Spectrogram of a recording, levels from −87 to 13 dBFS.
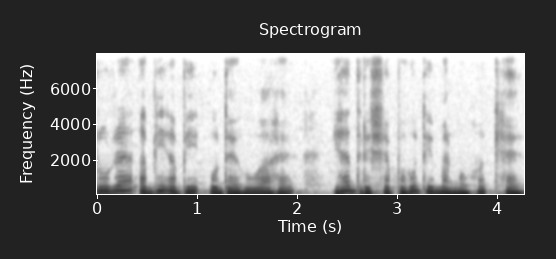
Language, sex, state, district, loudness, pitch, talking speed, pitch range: Hindi, female, Chhattisgarh, Korba, -11 LUFS, 220 Hz, 155 wpm, 200-240 Hz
